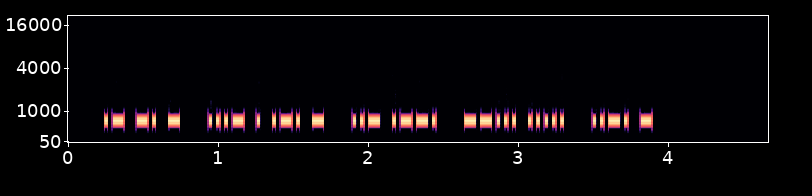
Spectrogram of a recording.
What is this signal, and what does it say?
Morse code, heard as a keyed tone, about 45 wpm, 700 Hz. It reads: ANT VERT UP 75 FT
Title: K1USN SST QSO Practice 45wpm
